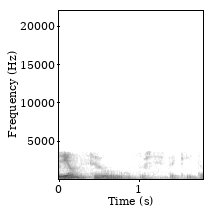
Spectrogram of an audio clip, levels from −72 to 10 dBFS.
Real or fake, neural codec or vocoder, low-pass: real; none; 3.6 kHz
